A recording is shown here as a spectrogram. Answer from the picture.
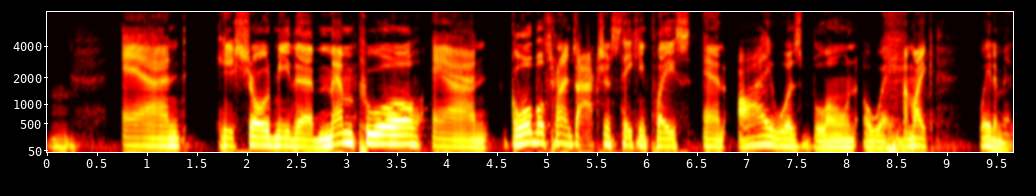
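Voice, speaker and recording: With a Canadian accent, a man speaks fairly slowly in an unremarkable speaking voice of medium pitch. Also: ordinary pitch variation. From Canada, Montreal. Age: 50s. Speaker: retired bond trader. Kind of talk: interview conversation. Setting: studio.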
